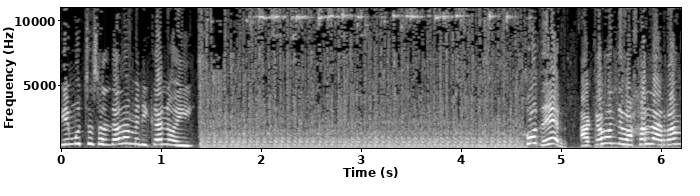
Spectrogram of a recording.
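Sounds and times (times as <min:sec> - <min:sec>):
speech: 0:00.0 - 0:02.2, 0:04.8 - 0:06.1
rapid gunfire: 0:01.4 - 0:05.1.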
